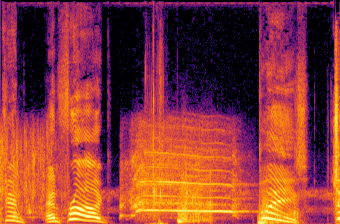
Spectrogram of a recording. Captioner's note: chicken clucks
